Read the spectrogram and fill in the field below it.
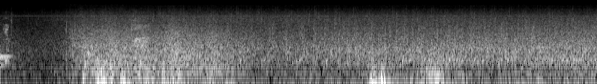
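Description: Wind howls steadily.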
